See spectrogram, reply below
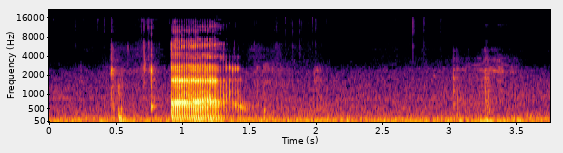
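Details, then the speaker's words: Adult over 50, self-described as gassy all the time, drinking coffee: one loud, rumbling, voiced belch from the throat lasting about half a second, with faint room noise; burping. "You hear that one from my throat? I'm so gassy all the time."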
